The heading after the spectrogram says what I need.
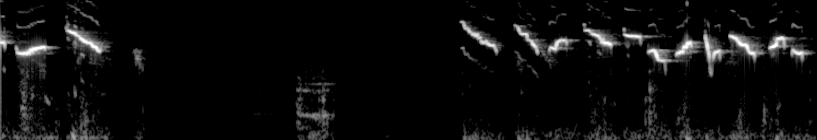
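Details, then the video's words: A few scattered high notes, a pause, then a sustained rapid stream of shrill, slurred chirps from a white-eye (pleci), ngalas ngeplong style, used as a lure to make caged birds sing. "PANCINGAN BURUNG PLECI NGALAS NGEPLONG"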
